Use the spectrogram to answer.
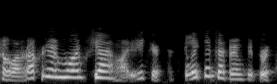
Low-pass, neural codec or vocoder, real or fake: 7.2 kHz; codec, 16 kHz, 0.5 kbps, FreqCodec, larger model; fake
